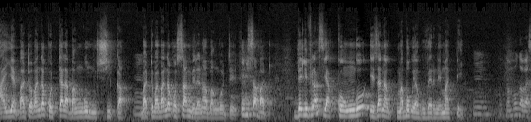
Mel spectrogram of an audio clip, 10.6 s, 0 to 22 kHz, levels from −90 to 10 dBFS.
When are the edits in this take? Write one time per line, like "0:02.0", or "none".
0:04.9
